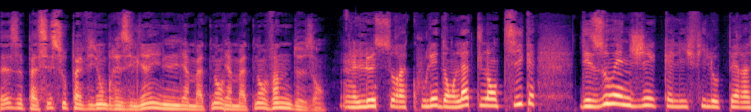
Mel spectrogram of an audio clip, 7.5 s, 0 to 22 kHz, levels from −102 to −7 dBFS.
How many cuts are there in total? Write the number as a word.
two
